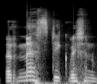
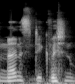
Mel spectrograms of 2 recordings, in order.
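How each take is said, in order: First: The name has an extra vowel, two syllables. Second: The name has no extra vowel, one syllable. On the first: The speaker calls it wrong. "कुछ कुछ लोग इसको नर्नेस्ट equation बोलते हैं" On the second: The speaker calls it right. "लेकिन हम इसको नर्न्स्ट equation बोलेंगे, यही सही है"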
